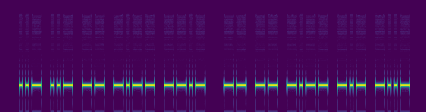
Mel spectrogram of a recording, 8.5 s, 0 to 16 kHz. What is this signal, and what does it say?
Morse code, heard as a keyed tone, about 19 wpm, 800 Hz. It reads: UUMYQ MMYKX
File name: morse mp3 / revision2-vitesse 18 mots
